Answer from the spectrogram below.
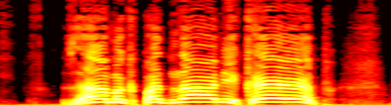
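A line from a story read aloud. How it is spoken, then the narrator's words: Loud distant yell. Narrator (Russian): громко проорал кто-то с верхушки мачты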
